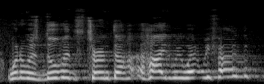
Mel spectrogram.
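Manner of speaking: mock child's wail, very high-pitched; crying little boy. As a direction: carry on like a tearful little boy. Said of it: "carrying on".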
